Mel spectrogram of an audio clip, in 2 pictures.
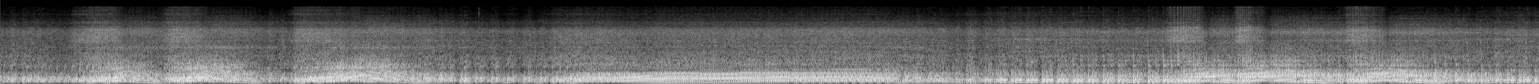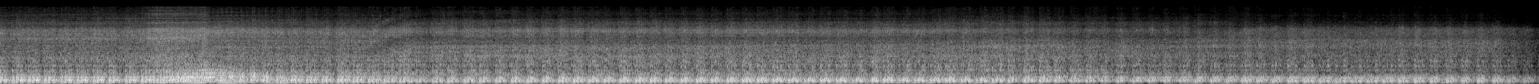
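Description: Honda CM125's air-cooled parallel-twin engine running, with a pod air filter: several quick throttle blips, then revs held higher for a few seconds, more blips, then a steady idle for about the last ten seconds.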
